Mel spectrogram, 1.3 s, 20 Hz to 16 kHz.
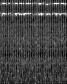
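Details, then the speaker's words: Nearly 300,000 km diesel, not started for 2 months, twin Optima batteries, after an injector job: even idle clatter with a steady, regular beat and no stumble or knock. It is a healthy idle. "that's the best thing I've heard for a long time"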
